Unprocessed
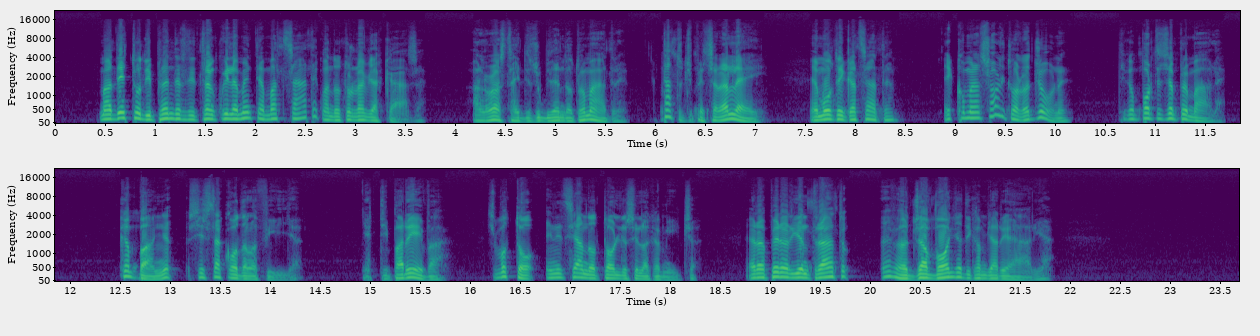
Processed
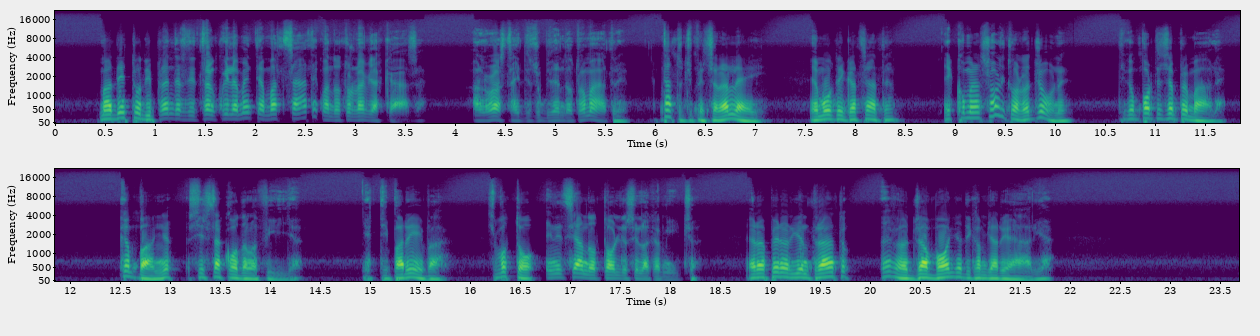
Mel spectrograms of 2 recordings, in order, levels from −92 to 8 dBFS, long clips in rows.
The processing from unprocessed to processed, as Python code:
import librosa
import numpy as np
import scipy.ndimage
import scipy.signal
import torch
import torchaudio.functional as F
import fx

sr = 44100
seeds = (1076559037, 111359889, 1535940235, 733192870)

y = fx.highpass(x, sr, hz=730.0, slope=12, at=(0.98, 5.59))
y = fx.highpass(y, sr, hz=320.0, slope=12, at=(16.7, 18.22))
y = fx.env_lowpass_down(y, sr, base_hz=1500.0, full_db=-18.0)
y = fx.curve_eq(y, sr, hz=(100.0, 180.0, 380.0, 680.0, 1100.0, 5000.0, 7200.0), db=(0, -21, -11, 10, -11, -12, 14))
y = F.gain(torch.from_numpy(y), 5.0).numpy()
